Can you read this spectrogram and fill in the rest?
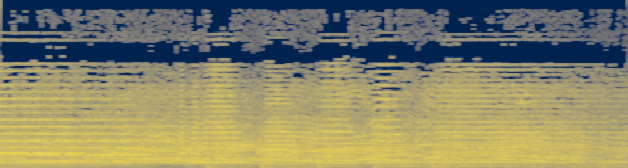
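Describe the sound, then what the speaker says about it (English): Crowd cheering and calling blessings for the king, a continuous loud swell of voices, whoops and shouts, with a musical score playing over it. "The crowd calls blessings on your head."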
